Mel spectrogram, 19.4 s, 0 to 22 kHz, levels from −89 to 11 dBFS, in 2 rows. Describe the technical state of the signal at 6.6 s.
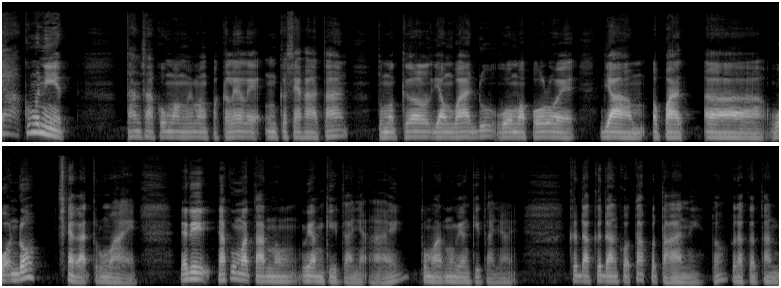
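At 6.6 s you're hearing generation loss, and it isn't local: it runs through the whole clip. The speech has that swirly, smeared, hollow quality, with consonant attacks blurred and nothing above 17 kHz. The likely cause is the audio going through AAC-LC at 96 kbit/s around four times, each pass requantising on a shifted frame grid, so the noise and spectral holes pile up beyond what one encode would leave.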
